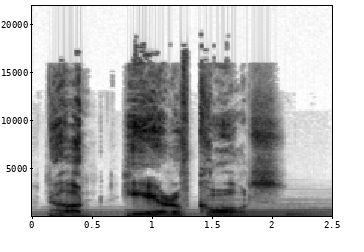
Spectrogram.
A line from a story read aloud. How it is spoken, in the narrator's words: Mumford wheezed out from the opening of the haystack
